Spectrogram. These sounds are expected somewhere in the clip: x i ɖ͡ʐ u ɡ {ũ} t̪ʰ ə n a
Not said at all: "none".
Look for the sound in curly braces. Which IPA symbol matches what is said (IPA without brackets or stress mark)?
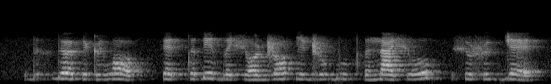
u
